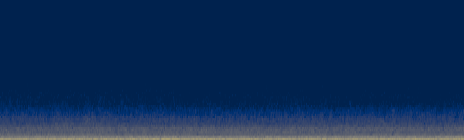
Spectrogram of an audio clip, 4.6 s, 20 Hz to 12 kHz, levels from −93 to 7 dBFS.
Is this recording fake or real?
fake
